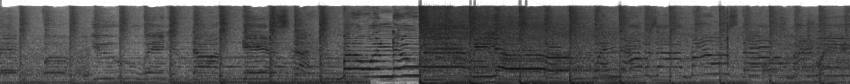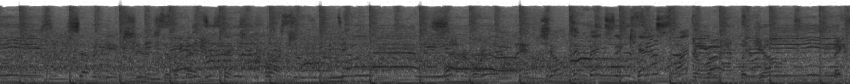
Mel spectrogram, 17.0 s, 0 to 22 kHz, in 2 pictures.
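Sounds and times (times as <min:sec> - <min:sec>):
bass-heavy music with steady beat: 0:00.0 - 0:17.0.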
